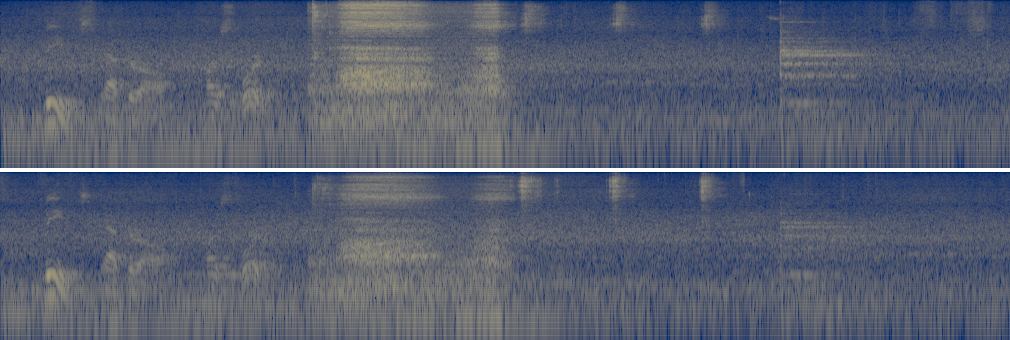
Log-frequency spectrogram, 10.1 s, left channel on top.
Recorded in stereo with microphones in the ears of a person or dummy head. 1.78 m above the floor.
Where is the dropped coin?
60° right (ahead or behind), 3.5 m.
